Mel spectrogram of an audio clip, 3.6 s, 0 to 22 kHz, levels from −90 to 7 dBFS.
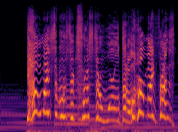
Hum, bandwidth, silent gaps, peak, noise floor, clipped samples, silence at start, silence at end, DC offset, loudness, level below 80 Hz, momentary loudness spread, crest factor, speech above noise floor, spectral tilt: none; 17.5 kHz; none; -2 dBFS; -52 dBFS; under 0.1%; 0.55 s; 0.1 s; under 0.1%; -19 LUFS; -56 dBFS; 7 LU; 18 dB; 32 dB; -1.5 dB/octave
